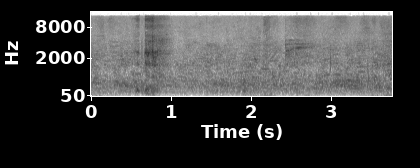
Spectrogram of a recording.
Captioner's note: crowd chattering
